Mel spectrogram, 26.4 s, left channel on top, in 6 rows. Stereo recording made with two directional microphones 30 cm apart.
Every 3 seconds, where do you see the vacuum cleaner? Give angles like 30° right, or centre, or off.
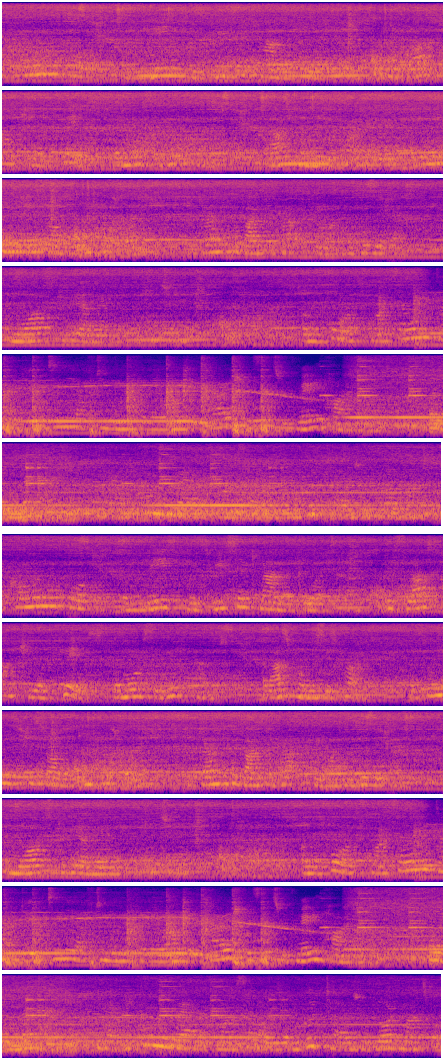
70° left, 70° left, 60° left, 10° right, 40° right, 50° right, 40° right, 10° right, 50° left.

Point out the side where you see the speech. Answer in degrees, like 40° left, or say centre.
30° right.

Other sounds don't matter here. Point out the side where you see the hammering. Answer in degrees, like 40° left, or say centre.
10° left.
